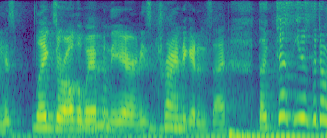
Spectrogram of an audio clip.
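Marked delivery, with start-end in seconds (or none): 3.5-4.1 very high, loud mock scold. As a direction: squeak it out like a fed-up flatmate. Vampires scold the flying newcomer.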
